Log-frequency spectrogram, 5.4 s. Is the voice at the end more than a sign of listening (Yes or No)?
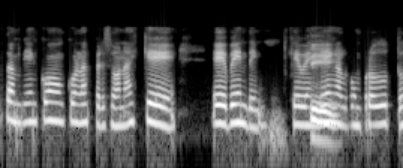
No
